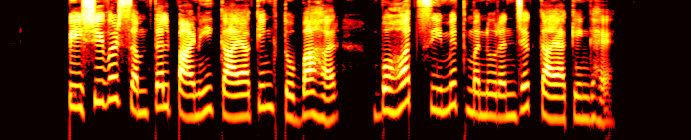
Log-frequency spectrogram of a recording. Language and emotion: Punjabi, neutral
